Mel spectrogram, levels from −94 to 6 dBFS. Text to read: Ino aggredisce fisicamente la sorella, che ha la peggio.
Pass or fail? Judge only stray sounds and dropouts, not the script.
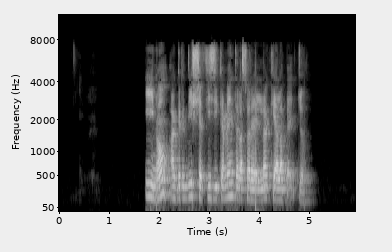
pass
